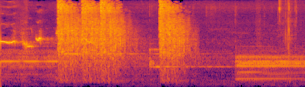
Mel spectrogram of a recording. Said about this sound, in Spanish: En ese momento, cuando el inocente Guatusa se acercaba, sin saber el peligro que le esperaba, se escucharon unos disparos a lo lejos.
